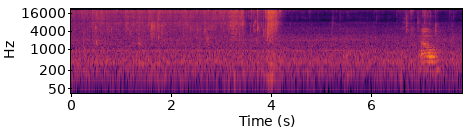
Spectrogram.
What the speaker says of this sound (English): Now I'm going to rinse my pan out.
